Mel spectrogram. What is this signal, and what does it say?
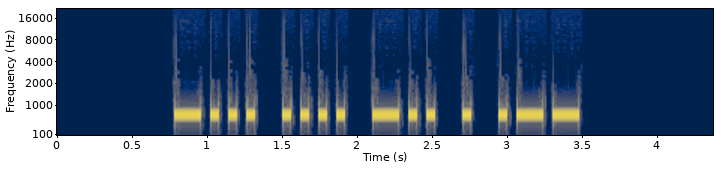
Morse code, heard as a keyed tone, about 21 wpm, 700 Hz. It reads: BHDEW
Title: Five Challenging Letter-Number Combinations 20wpm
